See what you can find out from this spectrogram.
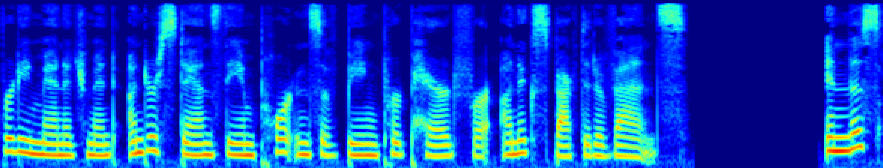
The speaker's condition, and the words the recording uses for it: None; typical speech.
